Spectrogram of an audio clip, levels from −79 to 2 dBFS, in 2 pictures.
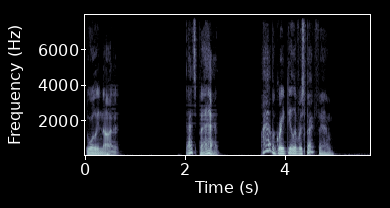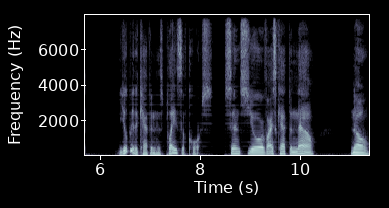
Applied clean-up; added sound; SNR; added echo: neural mask model DeepFilterNet 3.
